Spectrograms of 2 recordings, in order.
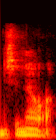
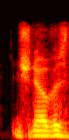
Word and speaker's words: Genova: technically pronounced Geneva but Genova's the Italian way of saying it and dropping the V is the anglophone way of saying it kind of like Torino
